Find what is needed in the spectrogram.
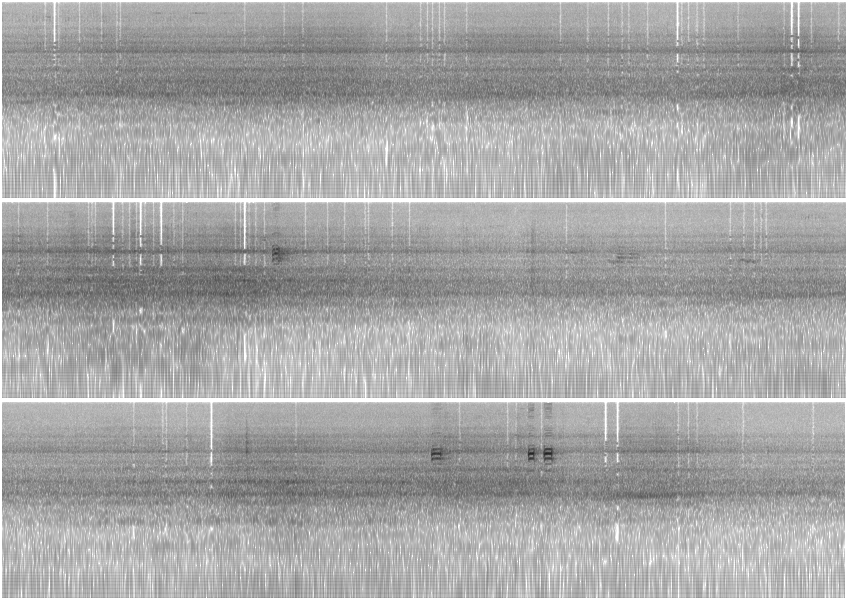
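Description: Motorcycle riding slowly through traffic on a wet, flooded road, with a steady mix of engine and road noise that swells and fades. A short high beep comes about halfway through and three more come near the end.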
